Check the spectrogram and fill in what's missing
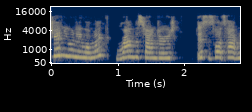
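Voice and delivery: high-pitched, insisting to an astonished mum; insistent reply. Retold or imitated. Acting out her reply to mother.

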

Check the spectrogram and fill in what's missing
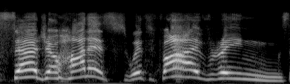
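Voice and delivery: slow, high announcer call. Acted. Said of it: "And he says".

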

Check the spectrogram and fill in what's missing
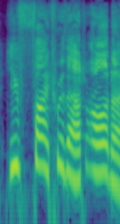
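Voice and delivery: high-pitched indignant protest; mock indignant. Podcaster mimics an affronted onlooker after a duel, mock indignant. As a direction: cry it out in mock outrage. Acting out a show character's accusation.

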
